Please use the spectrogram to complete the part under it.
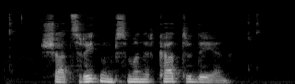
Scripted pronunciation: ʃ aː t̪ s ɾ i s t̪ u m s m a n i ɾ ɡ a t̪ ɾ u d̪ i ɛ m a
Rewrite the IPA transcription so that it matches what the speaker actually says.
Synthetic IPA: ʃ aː t̪ s ɾ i t̪ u m s m a n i ɾ k a t̪ ɾ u d̪ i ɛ n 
